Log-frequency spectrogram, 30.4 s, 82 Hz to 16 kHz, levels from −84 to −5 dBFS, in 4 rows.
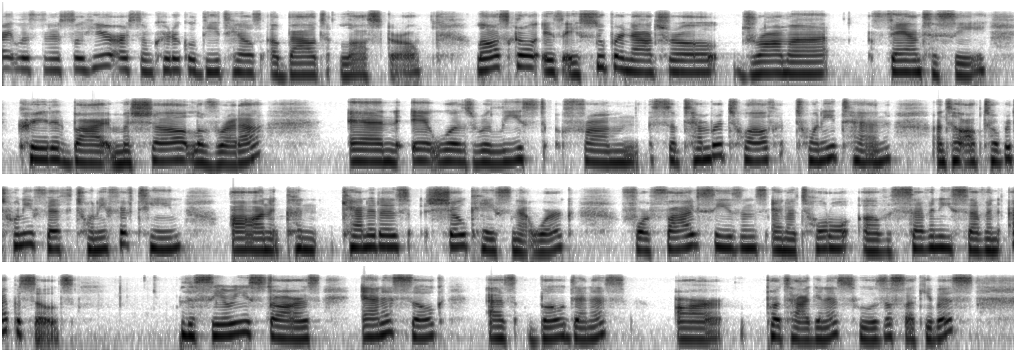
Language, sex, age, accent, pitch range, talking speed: English, female, 20-39, American, 175-220 Hz, 120 wpm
